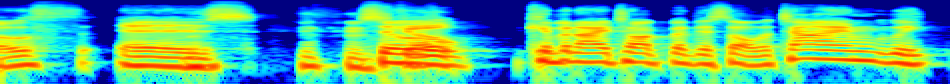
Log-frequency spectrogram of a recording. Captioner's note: chuckles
